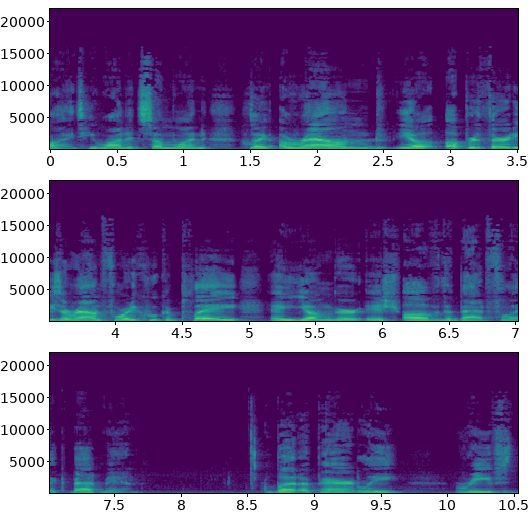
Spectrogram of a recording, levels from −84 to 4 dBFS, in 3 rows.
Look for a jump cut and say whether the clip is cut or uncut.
cut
